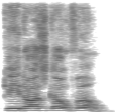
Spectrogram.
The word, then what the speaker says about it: Queiroz Galvão: ley de concesión de Tumarín, se llamaba la Queiroz Galbao. Era la empresa beneficiaria Está de bien, la... Queiroz Galvão. Sí, está bueno, bien. lo pronuncio como lo pronunciamos No, no, en...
